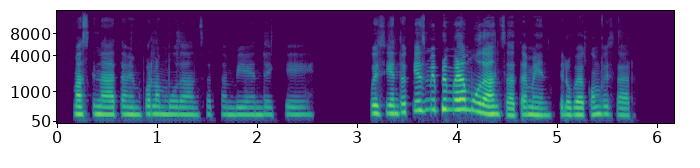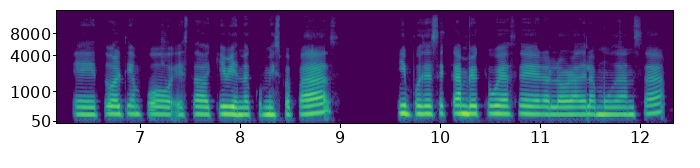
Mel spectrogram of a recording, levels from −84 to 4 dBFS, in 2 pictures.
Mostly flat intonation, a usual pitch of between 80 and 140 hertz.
No: narrow, 1.7 semitones; high, 205 Hz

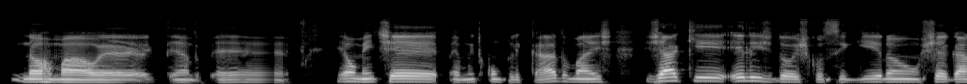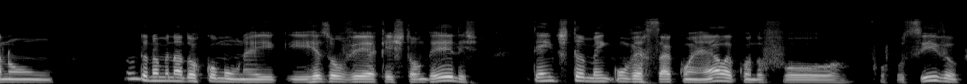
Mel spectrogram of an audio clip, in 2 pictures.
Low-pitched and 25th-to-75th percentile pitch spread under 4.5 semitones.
Yes: low, 125 Hz; average, 4.1 semitones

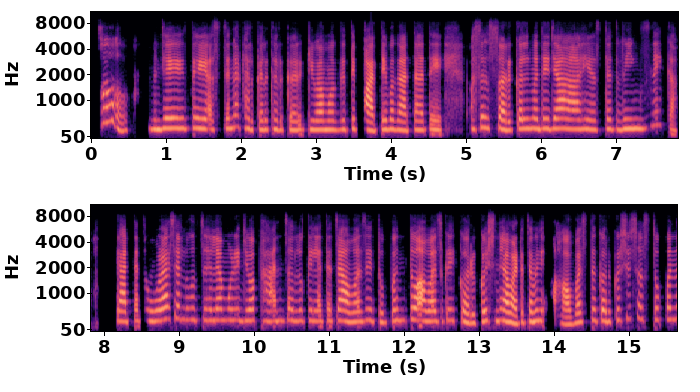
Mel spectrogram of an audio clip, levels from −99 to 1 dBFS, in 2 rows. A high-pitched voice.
Yes: very high, 255 Hz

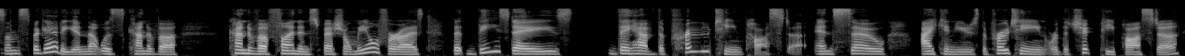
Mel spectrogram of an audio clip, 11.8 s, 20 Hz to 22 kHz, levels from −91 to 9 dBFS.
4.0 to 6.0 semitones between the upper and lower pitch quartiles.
No: average, 3.5 semitones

